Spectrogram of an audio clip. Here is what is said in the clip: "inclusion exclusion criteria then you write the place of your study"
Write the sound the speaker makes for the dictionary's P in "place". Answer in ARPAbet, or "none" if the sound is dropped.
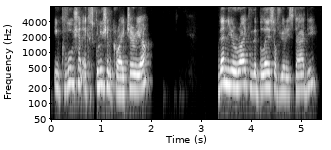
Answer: B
